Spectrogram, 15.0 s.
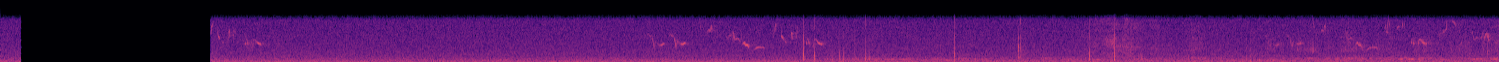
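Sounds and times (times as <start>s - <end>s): small birds chirping: 2.1s - 2.8s, 6.3s - 14.9s
faint steady hiss: 2.1s - 14.9s.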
